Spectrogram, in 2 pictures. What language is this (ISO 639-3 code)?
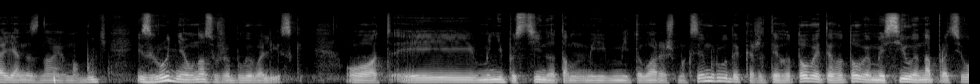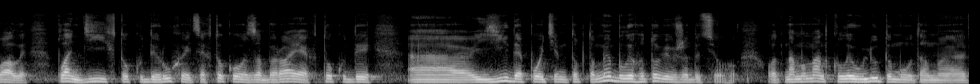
ukr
